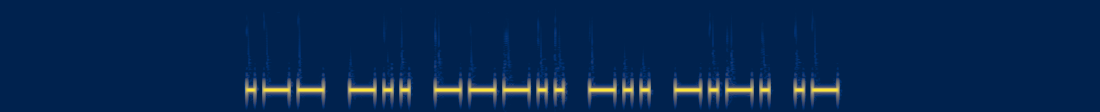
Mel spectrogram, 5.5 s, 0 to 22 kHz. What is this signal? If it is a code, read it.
Morse code, heard as a keyed tone, about 28 wpm, 700 Hz. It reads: WD8DCA
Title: USA Call Signs - 6 Characters - 4x Character Spacing - 28wpm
